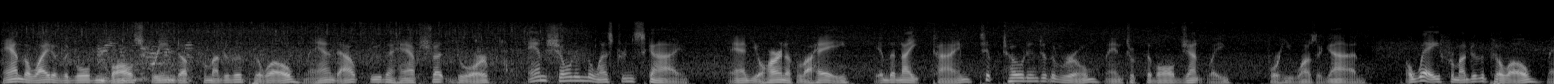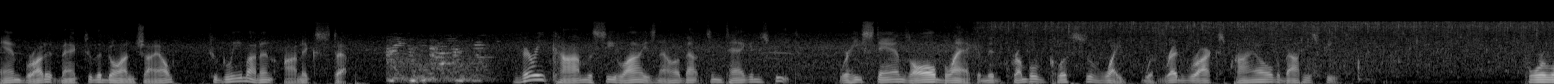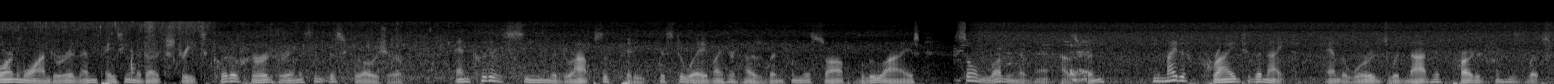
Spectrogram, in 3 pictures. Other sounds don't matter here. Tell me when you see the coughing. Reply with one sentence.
The coughing can be heard from 0.9 to 1.9 s, from 19.4 to 20.5 s and from 40.6 to 42.1 s.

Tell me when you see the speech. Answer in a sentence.
The speech can be heard from 0.0 to 19.1 s, from 20.6 to 29.1 s and from 30.8 to 46.5 s.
